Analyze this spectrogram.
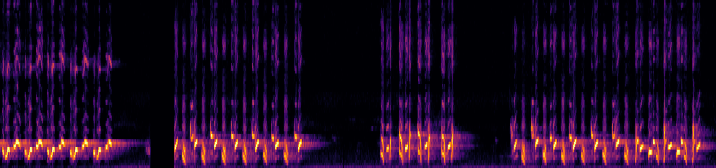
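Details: Sooty-headed bulbul, gacor ropel style lure for caged birds: repeated bursts of quick, downward-swooping chattering notes, several phrases separated by brief silences.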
